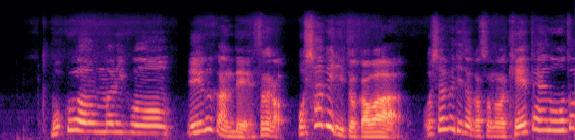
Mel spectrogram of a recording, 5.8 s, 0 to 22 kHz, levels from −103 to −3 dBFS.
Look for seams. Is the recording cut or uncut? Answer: cut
